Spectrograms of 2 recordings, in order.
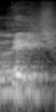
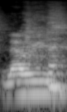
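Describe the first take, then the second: First: The name is said as one syllable, 'Leash'. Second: The name is said as two syllables, 'Lewis'. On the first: The speaker calls it right. "apparently it's Port Leash" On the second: The speaker calls it wrong. "I called it"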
